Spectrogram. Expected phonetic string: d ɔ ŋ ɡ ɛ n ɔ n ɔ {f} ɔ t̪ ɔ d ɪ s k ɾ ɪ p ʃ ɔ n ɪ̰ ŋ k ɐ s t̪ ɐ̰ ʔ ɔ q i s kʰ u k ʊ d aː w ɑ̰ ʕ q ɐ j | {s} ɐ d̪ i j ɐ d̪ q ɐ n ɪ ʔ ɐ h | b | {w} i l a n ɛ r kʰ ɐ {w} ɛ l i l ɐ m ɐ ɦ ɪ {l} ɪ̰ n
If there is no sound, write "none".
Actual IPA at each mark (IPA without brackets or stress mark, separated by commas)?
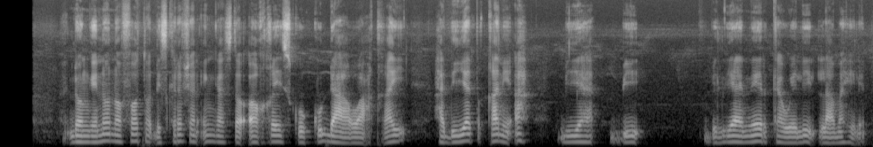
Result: f, h, b, w, l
